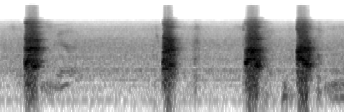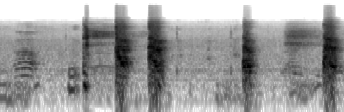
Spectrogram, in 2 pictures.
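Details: A French Bulldog puppy barks at an old Cocker Spaniel, keeping it up for over an hour. Sharp, loud single barks come about once a second with uneven gaps, while people talk quietly in the background.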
